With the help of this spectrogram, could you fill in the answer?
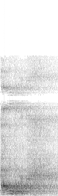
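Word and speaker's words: hour: Like when I say our I have an h at the beginning but I do not pronounce.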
